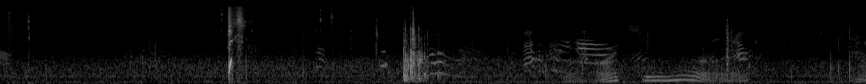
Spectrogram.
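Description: A cat meows in The Sims 3 life-simulation game, with a few faint, drawn-out meows in the second half over quiet room tone, after two brief sharp knocks.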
